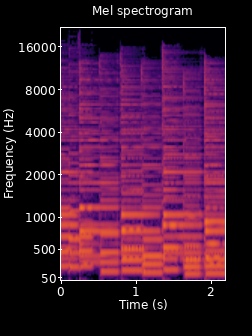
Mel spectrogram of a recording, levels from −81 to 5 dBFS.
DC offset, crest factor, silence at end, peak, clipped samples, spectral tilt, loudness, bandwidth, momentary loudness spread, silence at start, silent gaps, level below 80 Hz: under 0.1%; 14 dB; 0 s; -10 dBFS; under 0.1%; -3.5 dB/octave; -23 LUFS; over 20 kHz; 2 LU; 0 s; none; -62 dBFS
